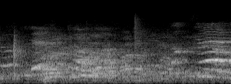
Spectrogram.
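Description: Speech only: fainter voices of class members answering a question, away from the microphone.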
